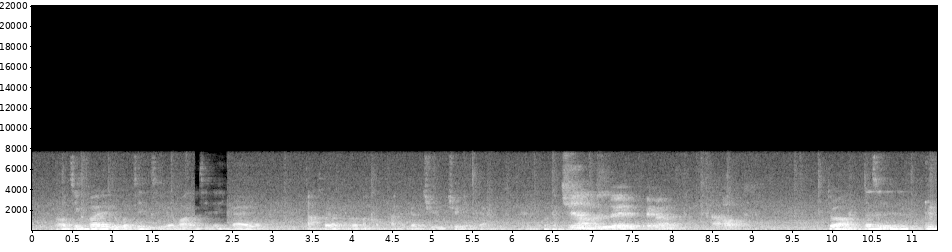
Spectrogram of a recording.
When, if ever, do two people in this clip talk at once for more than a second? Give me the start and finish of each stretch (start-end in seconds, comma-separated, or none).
none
